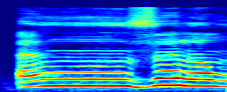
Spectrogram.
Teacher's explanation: जितनी देर आपने उसको लंबा करना है वो हैवी साउंड में ही रहेगा, बारीक नहीं होगा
